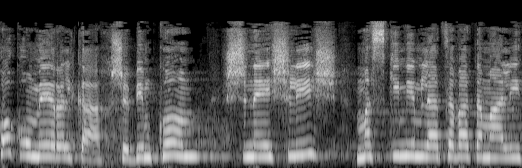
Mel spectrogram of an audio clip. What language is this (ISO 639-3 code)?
heb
